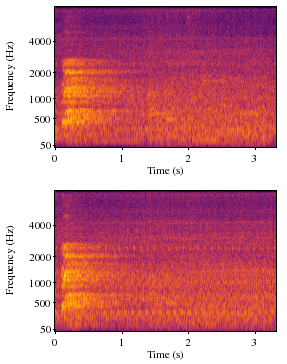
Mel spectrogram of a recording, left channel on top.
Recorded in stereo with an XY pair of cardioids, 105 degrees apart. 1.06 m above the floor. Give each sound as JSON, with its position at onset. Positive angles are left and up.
{"t": 0.1, "sound": "a dog barking", "azimuth_deg": -65, "distance_m": 3.0}
{"t": 1.4, "sound": "a dropped coin", "azimuth_deg": 20, "distance_m": 2.0}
